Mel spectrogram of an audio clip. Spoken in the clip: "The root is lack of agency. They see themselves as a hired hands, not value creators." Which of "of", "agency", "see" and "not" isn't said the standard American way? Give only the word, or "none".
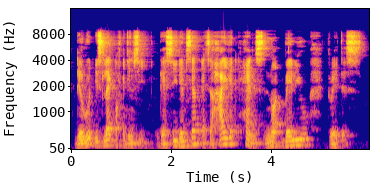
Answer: of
